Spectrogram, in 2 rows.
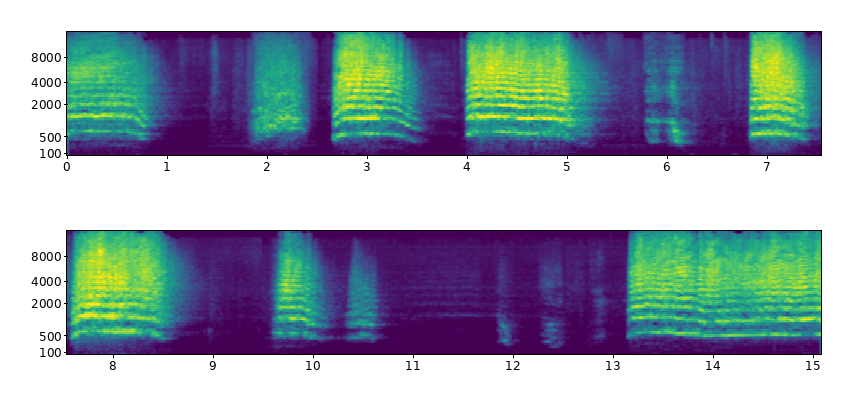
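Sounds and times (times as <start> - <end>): elephant trumpeting: 0.0 - 0.9, 1.8 - 6.2, 6.8 - 8.6, 13.1 - 15.0.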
